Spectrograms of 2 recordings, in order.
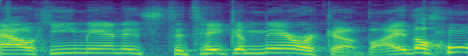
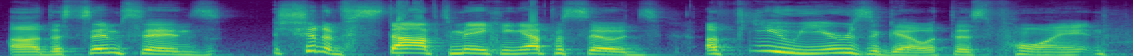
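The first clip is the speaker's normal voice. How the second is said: ordinary delivery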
